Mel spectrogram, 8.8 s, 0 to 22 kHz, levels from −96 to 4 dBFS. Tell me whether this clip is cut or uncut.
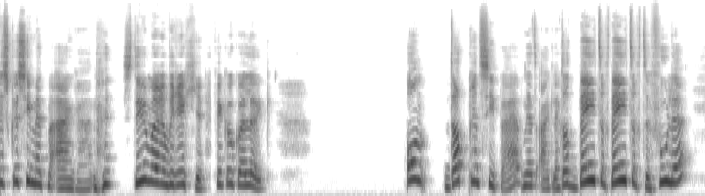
cut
